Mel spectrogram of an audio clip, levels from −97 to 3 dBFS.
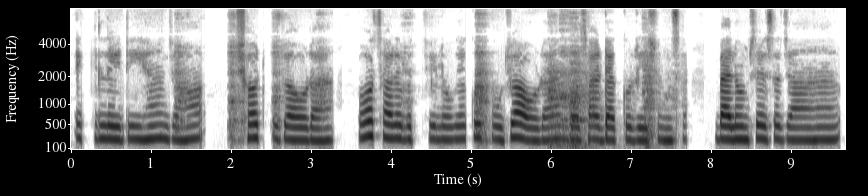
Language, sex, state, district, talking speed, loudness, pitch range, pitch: Hindi, female, Bihar, Araria, 180 wpm, -18 LUFS, 225-245 Hz, 235 Hz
